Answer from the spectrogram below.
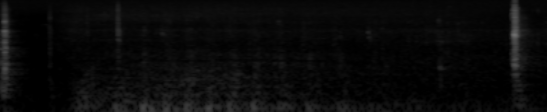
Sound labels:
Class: window; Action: opening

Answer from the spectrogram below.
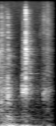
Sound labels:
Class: window; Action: opening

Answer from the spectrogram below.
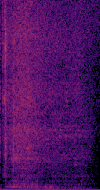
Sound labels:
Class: drawer; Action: opening; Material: wooden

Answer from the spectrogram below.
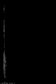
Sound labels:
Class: switch; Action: being turned off; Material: plastic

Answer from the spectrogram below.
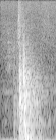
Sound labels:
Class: cupboard; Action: closing; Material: wooden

